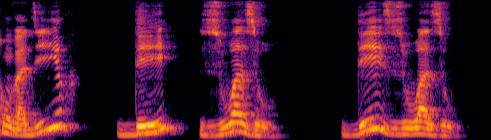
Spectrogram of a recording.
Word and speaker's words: des oiseaux: Des oiseaux. Ici, le S, il se prononce comme un Z.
